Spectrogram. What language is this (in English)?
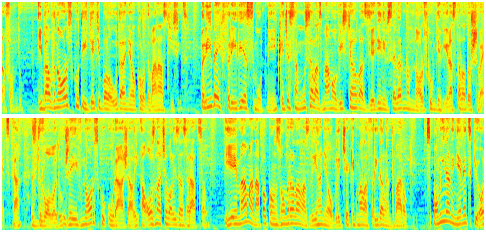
Slovak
